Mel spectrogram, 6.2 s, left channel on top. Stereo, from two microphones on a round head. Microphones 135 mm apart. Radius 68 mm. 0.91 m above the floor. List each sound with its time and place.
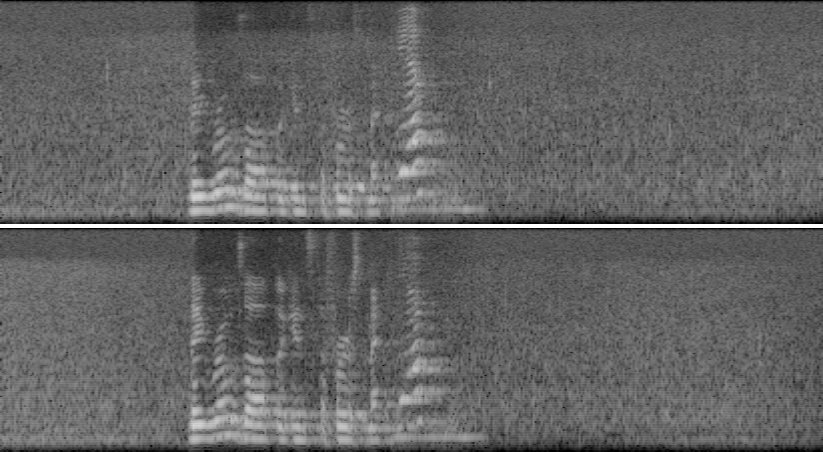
1.4 s a man speaking: 60° right (ahead or behind), 2.5 m
2.9 s a child speaking: 85° left, 1.5 m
